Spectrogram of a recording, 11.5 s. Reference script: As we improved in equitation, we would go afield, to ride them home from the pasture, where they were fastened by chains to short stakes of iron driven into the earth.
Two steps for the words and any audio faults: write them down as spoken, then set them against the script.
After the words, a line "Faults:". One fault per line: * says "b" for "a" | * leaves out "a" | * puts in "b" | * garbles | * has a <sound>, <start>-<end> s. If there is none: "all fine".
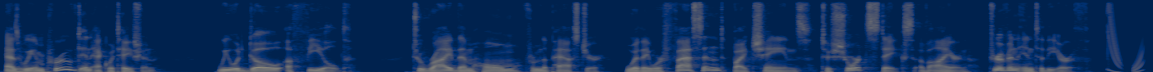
As we improved in equitation, we would go afield, to ride them home from the pasture, where they were fastened by chains to short stakes of iron driven into the earth.
Faults:
* has a chirp, 11.1-11.5 s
